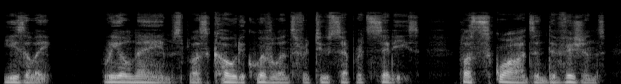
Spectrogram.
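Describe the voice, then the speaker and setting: A man's voice: low voice, steady tone, moderate pace, creaky, husky, exaggerated voice. A man voicing a weary, middle-aged military father in an audiobook, subdued, terse and matter-of-fact. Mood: grave, terse.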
